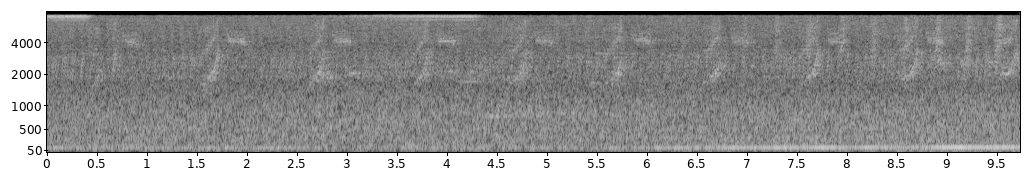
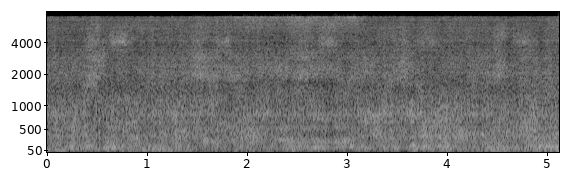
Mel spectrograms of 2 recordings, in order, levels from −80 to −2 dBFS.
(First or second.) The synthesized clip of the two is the second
